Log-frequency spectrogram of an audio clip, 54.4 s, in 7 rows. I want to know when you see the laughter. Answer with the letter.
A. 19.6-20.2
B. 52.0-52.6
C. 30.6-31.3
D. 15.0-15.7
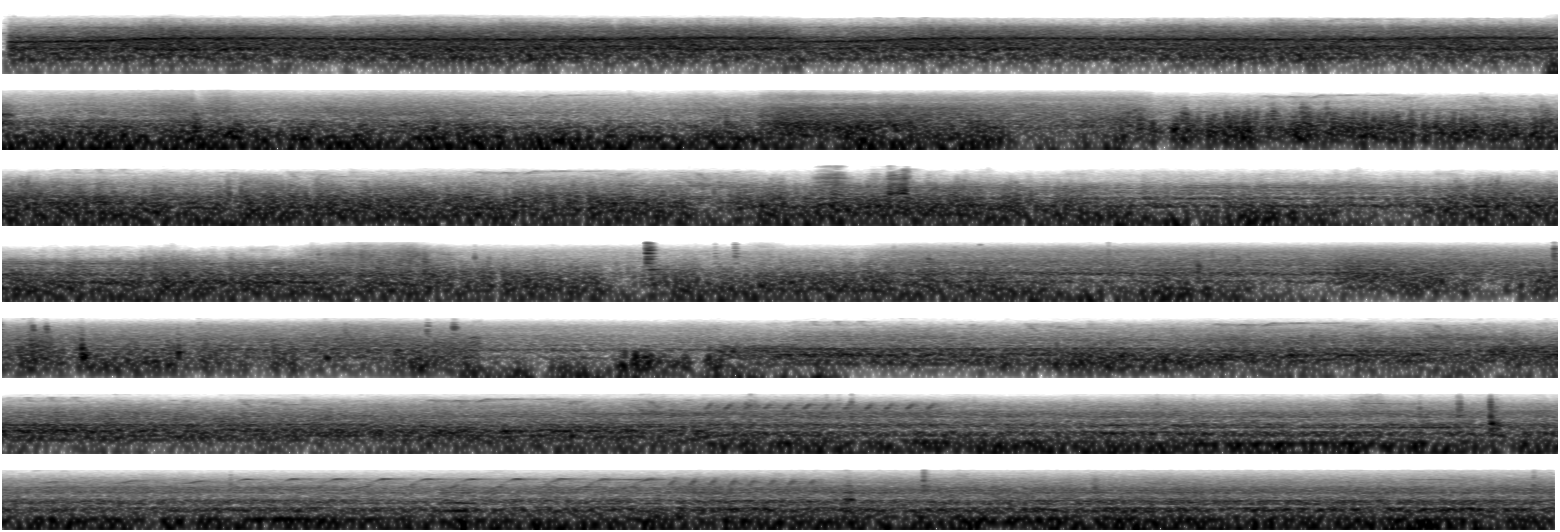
A.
